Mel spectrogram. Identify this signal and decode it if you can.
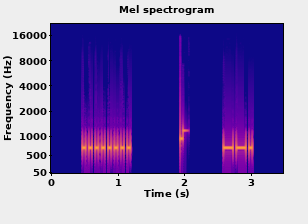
Morse code, heard as a keyed tone, about 25 wpm, 700 Hz. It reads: <HH> G
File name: Single Character (Letter:Number:Punctuation:Prosign) - Rapid-Fire - 25wpm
